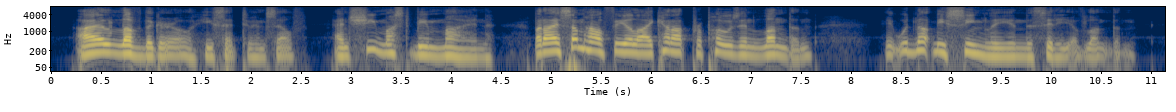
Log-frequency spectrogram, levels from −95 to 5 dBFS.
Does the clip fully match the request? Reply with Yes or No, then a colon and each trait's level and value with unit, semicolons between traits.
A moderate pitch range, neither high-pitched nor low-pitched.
No: wide, 5.7 semitones; medium, 145 Hz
